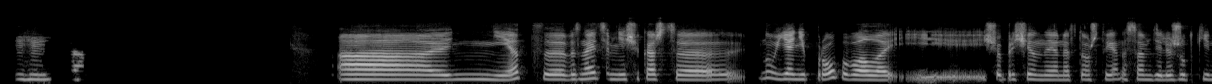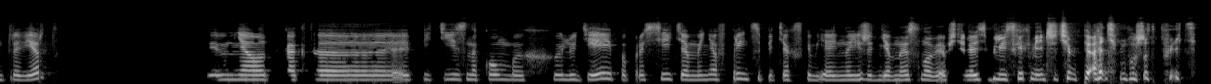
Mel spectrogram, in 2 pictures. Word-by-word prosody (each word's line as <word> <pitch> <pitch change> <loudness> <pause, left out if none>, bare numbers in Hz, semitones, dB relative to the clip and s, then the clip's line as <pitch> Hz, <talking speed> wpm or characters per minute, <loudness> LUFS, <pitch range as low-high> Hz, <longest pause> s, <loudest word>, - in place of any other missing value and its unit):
Мгм, 230 -1 -7 0.2
да. 220 0 -7 2.6
А, 230 -1 +5 0.2
нет. 235 +2 -3 0.2
Э, 230 -2 0
вы 230 +1 -5
знаете, 255 +1 -1
мне 230 0 -4
ещё 235 - +3
кажется, 225 -2 -1 0.2
ну, 285 +1 -10
я 245 -1 +5
не 235 0 -1
пробовала. 225 -4 -1
И 345 - -9
ещё 395 +8 -2
причина, 230 - -1
наверное, 210 -1 -3
в 210 - -17
том, 220 +1 -8
что 220 +1 -3
я 225 +2 -3
на 235 - -13
самом 225 -1 -4
деле 215 -1 -4
жуткий 230 +1 -4
интроверт. 215 +3 -2 1.5
И 215 0 -5
у 225 - -8
меня 220 0 +2
вот 220 0 -2
как-то, 220 +1 -2
а, 210 0 -1
5 230 +1 -7
знакомых 225 -2 -8
людей 225 +3 0
попросить, 235 +1 -4
а 220 - +4
меня, 215 +2 -5
в - - -14
принципе, 250 -5 -6
тех, 210 +1 -5
с - - -8
кем 220 - -10
я 205 +1 -2
и 205 - -3
на 205 +1 -7
ежедневной 210 -1 -1
основе 215 -2 -1
общаюсь, 215 +1 +1
близких 245 +4 +2
меньше, 230 0 +6
чем 255 +1 +7
5, 285 +3 +7
может 255 +2 +3
быть. - - -4
225 Hz, 140 wpm, -24 LUFS, 215-235 Hz, 2.6 s, чем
